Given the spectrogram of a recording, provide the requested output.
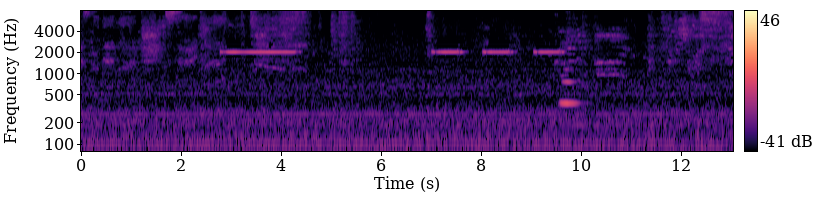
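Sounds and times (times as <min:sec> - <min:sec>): electric train rumble and hum: 0:00.0 - 0:13.0
short low tone: 0:07.0 - 0:10.3.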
